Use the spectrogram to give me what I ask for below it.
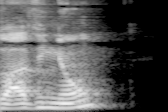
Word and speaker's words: Avignon: Ó, o Collier falou Avignon, exatamente como se escreve da mesma, tipo, finaliza igual o filé mignon, né? Então eu acho que se pronuncia mignon, aqui no caso Avignon.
